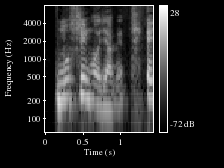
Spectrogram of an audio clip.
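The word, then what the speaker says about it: মসৃণ: করতে হবে তাহলে শব্দটা হয়ে যাবে বলেন তো মসরিন হয়ে যাবে এই যে মসরিন উচ্চারণের বেলায় দন্তন্য সবসময় ব্যবহার করবেন তখন মুদ্যান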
